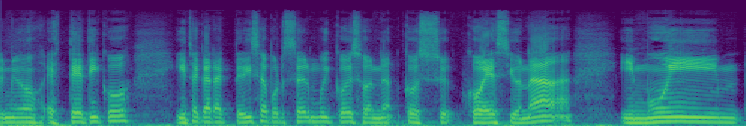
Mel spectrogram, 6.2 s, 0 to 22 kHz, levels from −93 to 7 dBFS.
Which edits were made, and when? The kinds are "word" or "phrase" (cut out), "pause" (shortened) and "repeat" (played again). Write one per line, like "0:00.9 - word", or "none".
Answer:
0:01.6 - phrase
